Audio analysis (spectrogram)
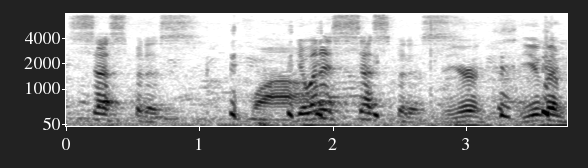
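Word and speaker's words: Céspedes: Yoenis Cespedes, outfielder for the How do you Oakland pronounce A's. that name? Cespedes.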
